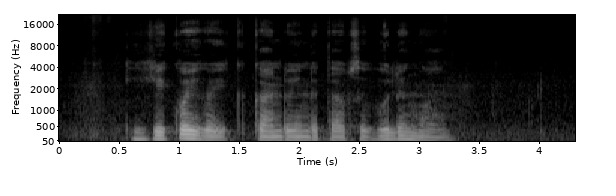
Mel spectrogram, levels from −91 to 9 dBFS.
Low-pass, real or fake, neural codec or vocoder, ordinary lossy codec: none; fake; vocoder, 44.1 kHz, 128 mel bands, Pupu-Vocoder; none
